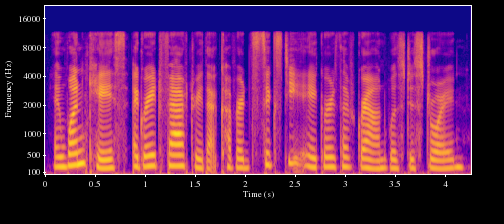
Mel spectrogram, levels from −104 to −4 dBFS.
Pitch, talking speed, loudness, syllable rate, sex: 225 Hz, 195 wpm, -19 LUFS, 5.5 syllables/s, female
